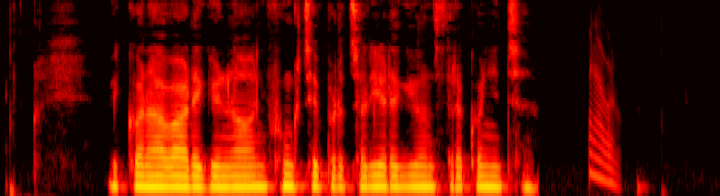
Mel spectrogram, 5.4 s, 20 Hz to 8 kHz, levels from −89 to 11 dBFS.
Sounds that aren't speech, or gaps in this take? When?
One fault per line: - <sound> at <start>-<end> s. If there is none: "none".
- chirp at 4.4-4.7 s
